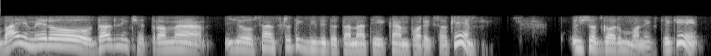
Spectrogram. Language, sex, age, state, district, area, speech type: Nepali, male, 18-30, West Bengal, Darjeeling, rural, conversation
